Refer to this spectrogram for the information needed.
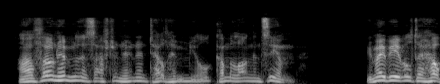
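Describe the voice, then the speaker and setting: Over a quiet background, a man puts on a raspy character voice, fairly high-pitched with ordinary pitch variation, racing along at a very fast pace. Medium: read story.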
